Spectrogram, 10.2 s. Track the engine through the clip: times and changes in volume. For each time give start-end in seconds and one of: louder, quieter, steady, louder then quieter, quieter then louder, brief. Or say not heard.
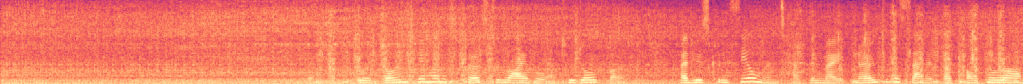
0.0-10.1 quieter.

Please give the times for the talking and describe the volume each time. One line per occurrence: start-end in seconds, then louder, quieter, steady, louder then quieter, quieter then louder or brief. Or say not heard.
3.0-10.1 steady.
